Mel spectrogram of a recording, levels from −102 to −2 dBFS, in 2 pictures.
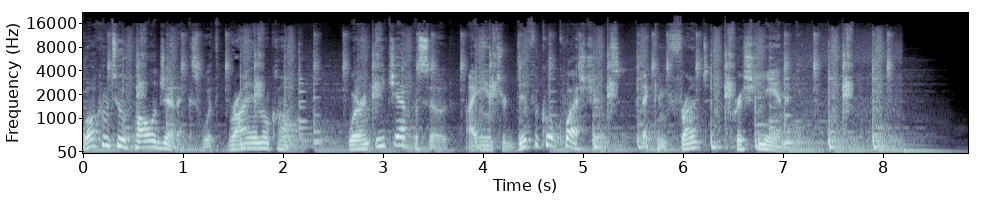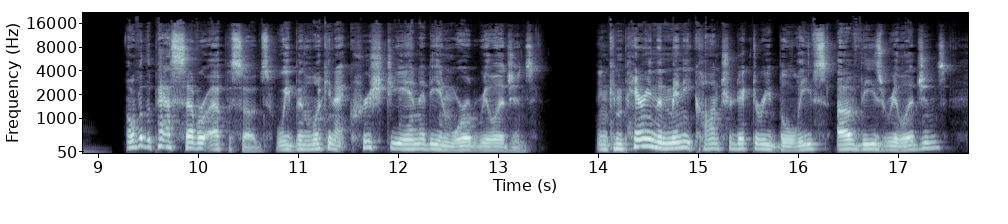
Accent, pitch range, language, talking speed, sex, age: American, 120-160 Hz, English, 130 wpm, male, 30-49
